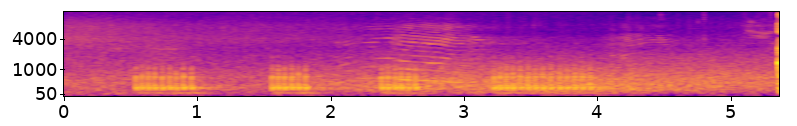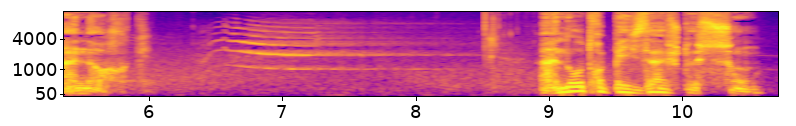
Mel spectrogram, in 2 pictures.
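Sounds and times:
steady hiss: 0:00.0 - 0:10.7
gull calling in an ocean soundscape: 0:00.4 - 0:04.7, 0:06.2 - 0:08.8
speech: 0:09.1 - 0:10.7.

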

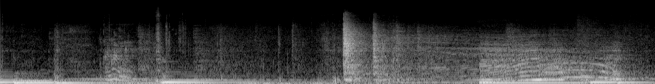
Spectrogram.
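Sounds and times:
shuffling: 0:00.0 - 0:06.5
clanking: 0:00.9 - 0:06.5
dairy cows mooing in a barn: 0:03.4 - 0:06.5.

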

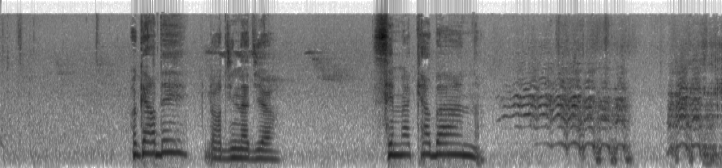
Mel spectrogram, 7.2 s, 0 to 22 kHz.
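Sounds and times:
speech: 0:01.3 - 0:02.9, 0:03.8 - 0:04.9, 0:06.0 - 0:06.4
horse neighing: 0:05.0 - 0:07.2.

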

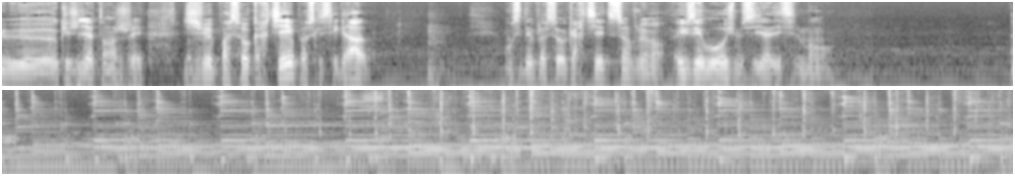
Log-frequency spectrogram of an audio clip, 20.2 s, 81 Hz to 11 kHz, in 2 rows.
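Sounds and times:
speech: 0:00.0 - 0:03.9, 0:05.0 - 0:08.4
sustained droning musical tone: 0:10.3 - 0:20.2
horse hooves clip-clopping as a horse is ridden through a neighbourhood: 0:13.2 - 0:20.2.

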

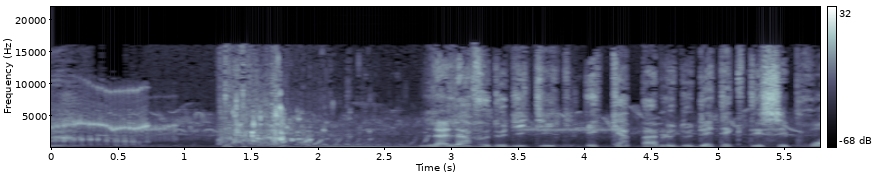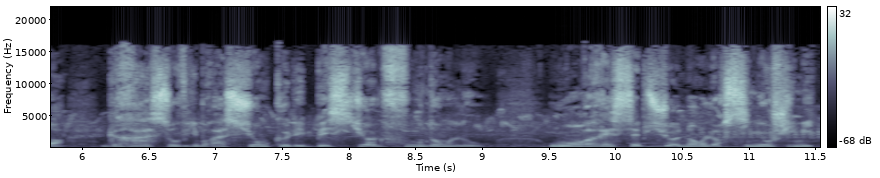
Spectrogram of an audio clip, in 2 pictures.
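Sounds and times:
small baby frog croaking: 0:00.0 - 0:06.5
splashing and paddling in water: 0:01.1 - 0:06.0
speech: 0:02.8 - 0:11.5.

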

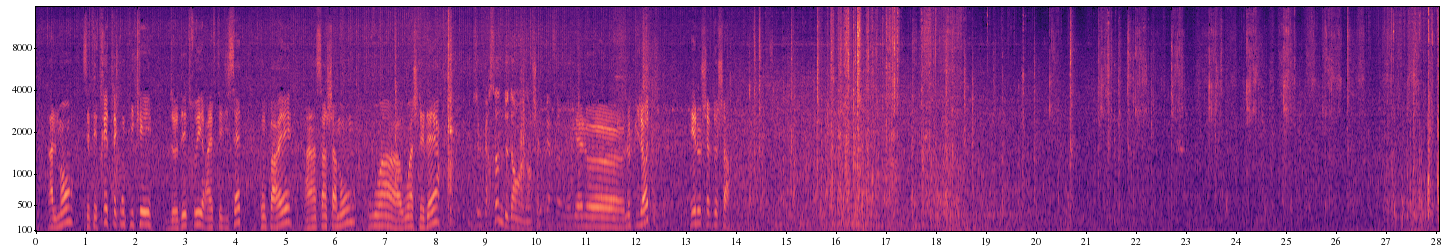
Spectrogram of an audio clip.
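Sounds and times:
low mechanical rumble: 0:00.0 - 0:28.0
speech: 0:00.2 - 0:08.2, 0:08.8 - 0:12.4, 0:13.1 - 0:14.0
metal clanks and knocks: 0:07.1 - 0:10.1, 0:14.2 - 0:25.4, 0:26.1 - 0:28.0
metal engine cover plates being refitted, scraping and rattling: 0:14.2 - 0:28.0.

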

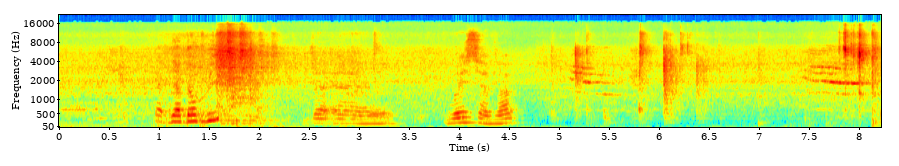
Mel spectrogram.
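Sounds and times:
speech: 0:01.0 - 0:04.7
cat meowing: 0:05.1 - 0:05.9, 0:07.4 - 0:08.2.

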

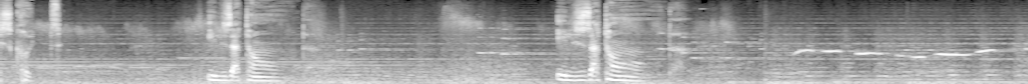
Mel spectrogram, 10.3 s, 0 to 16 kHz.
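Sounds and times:
speech: 0:00.0 - 0:00.7, 0:02.1 - 0:02.9, 0:05.6 - 0:06.6
person whistling a tune: 0:07.8 - 0:10.2.

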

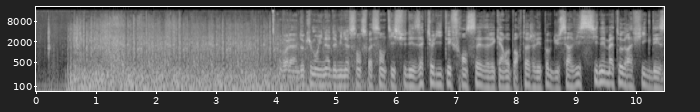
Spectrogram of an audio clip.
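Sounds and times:
brief low rumble: 0:00.0 - 0:06.8
sustained roaring broadband blast with crackling texture: 0:00.0 - 0:06.8
archival recording of atomic bomb explosion: 0:00.5 - 0:06.6
speech: 0:04.2 - 0:10.4.

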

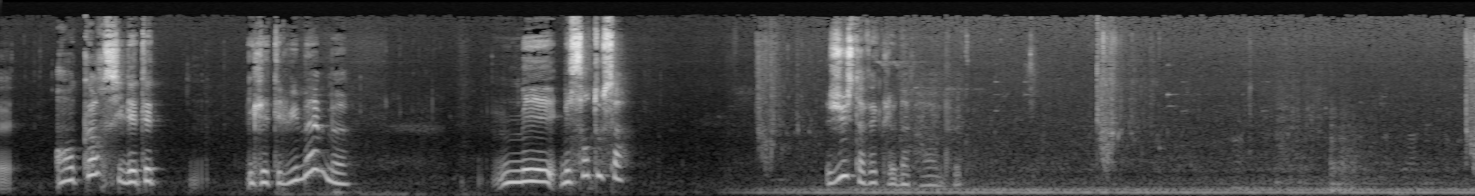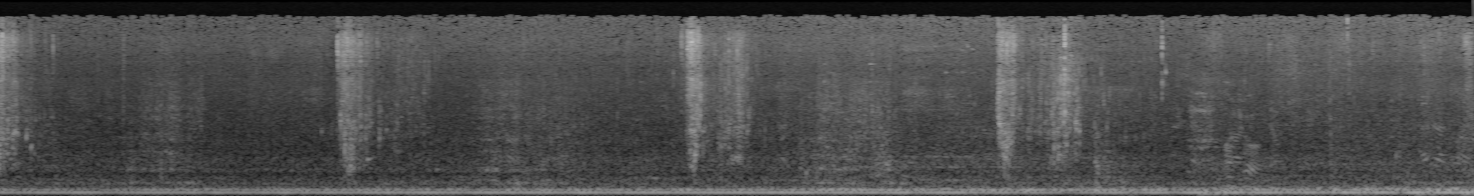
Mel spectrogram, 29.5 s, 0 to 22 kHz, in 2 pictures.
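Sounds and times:
speech: 0:00.0 - 0:01.6, 0:02.5 - 0:03.6, 0:04.9 - 0:06.4, 0:07.6 - 0:09.8
harbour water: 0:00.0 - 0:29.4
low rumble of boat engines in a harbour: 0:00.0 - 0:29.4
sharp splashes or knocks in a harbour: 0:07.5 - 0:08.2, 0:10.9 - 0:11.8, 0:12.7 - 0:15.5, 0:18.0 - 0:20.7, 0:21.5 - 0:26.3.

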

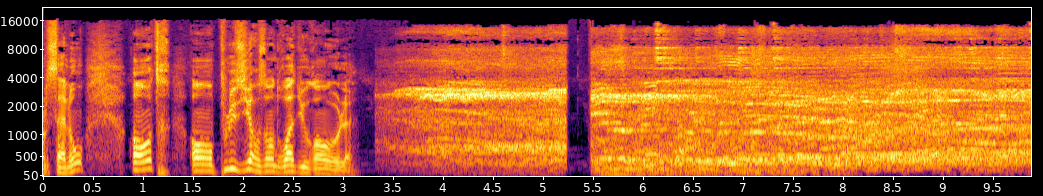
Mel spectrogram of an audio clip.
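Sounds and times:
speech: 0:00.0 - 0:03.2
crowd of protesting farmers shouting inside a large exhibition hall: 0:03.4 - 0:09.8.

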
